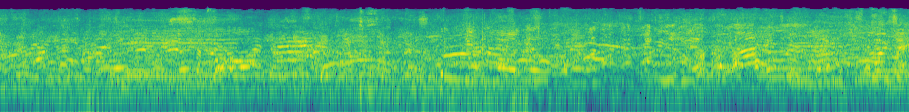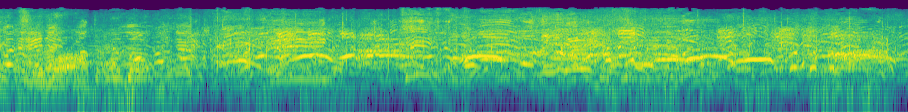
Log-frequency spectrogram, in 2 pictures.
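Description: A crowd of children and adults chatters and cheers loudly outdoors.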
